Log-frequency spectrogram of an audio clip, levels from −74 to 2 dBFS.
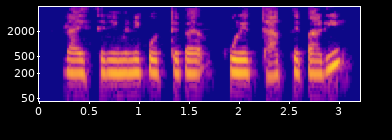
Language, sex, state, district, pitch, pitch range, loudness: Bengali, female, West Bengal, North 24 Parganas, 205 Hz, 195-210 Hz, -19 LUFS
